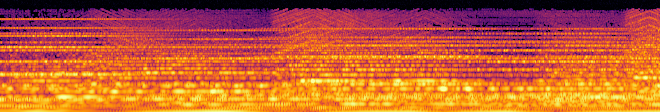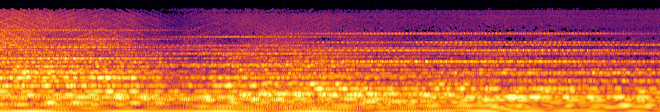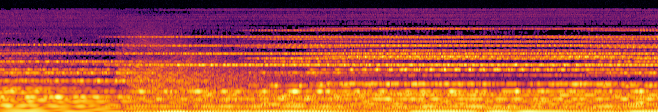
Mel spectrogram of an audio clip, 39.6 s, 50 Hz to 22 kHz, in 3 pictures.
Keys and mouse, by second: 0.4-1.7 drag, 2.5-8.2 drag, 8.9 click, 10.8 alt+shift+click, 11.2 alt+click, 12.0-15.6 alt+shift+drag, 15.6 s, 17.5 click, 19.6 click, 20.3 click, 21.4 s, 22.6 click, 24.3 click, 25.2 click, 26.5 s, 28.0-30.7 drag, 28.0 typing, 30.5-31.2 typing, 32.5-36.0 drag, 36.0-36.4 typing, 37.7 click, 38.3-38.7 typing.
